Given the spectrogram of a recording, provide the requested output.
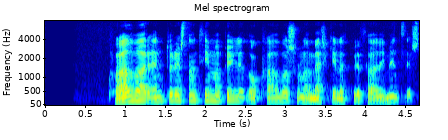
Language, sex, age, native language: Icelandic, male, 50-59, Icelandic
